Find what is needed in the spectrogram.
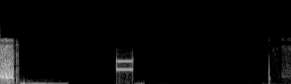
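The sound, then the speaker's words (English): Alert beep from a radio repeater reporting a fault with its antenna or power amplifier: one short, steady electronic tone with brief noisy bursts before and after it, separated by silence. “somebody around here would know what that double beep meant”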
